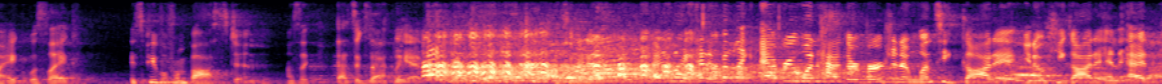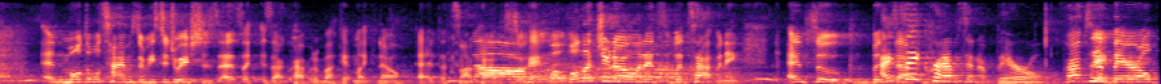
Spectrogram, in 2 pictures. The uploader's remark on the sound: This conversation was originally recorded at ATX TV Festival Season 11 (June 2-5, 2022).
